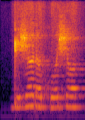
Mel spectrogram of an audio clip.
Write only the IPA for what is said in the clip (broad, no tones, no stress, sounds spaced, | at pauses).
ɖ e ʒ ɜ ɾ ɜ χʷ ʌ ʃ ʌ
